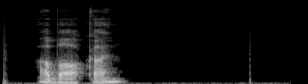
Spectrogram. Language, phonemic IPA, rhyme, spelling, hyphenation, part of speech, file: Norwegian Bokmål, /aˈbɑːkan̩/, -an̩, abacaen, a‧ba‧ca‧en, noun, NB - Pronunciation of Norwegian Bokmål «abacaen».ogg
- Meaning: definite singular of abaca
